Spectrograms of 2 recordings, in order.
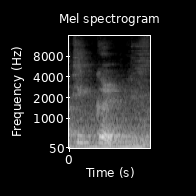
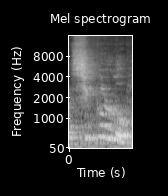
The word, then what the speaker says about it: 티끌: 티끌. 얘를 우리가 치끌로 발음합니까? 발음하지 않아요. 자, 얘를 치끌로 발음하지 않는 이유는 뭘까요?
